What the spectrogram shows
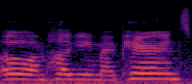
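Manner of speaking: plain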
